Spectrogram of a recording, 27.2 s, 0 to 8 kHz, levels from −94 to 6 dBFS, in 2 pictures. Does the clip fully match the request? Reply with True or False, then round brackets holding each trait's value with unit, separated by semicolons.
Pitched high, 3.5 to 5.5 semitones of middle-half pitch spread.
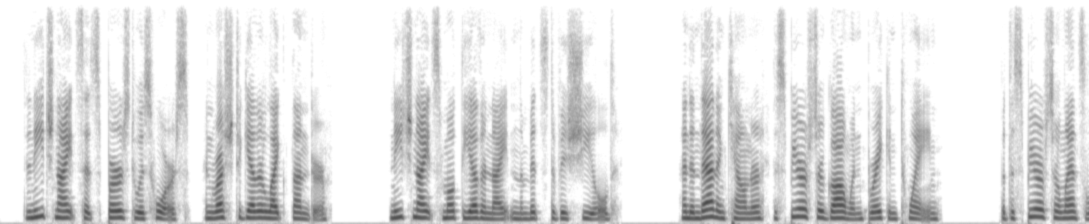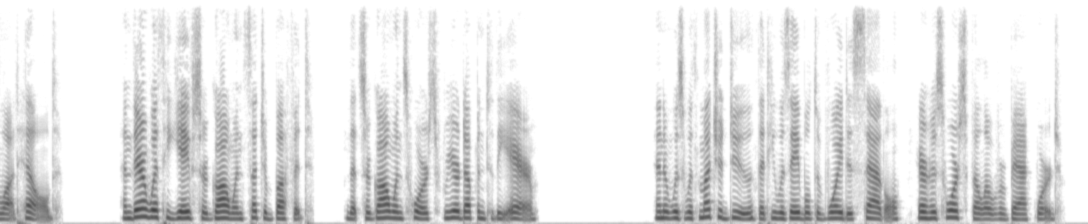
False (220 Hz; 2.5 semitones)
